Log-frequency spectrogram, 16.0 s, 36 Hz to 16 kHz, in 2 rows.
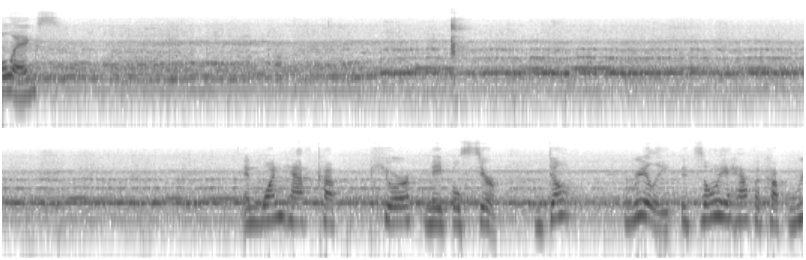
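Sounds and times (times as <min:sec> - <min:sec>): electric stand mixer whining: 0:00.0 - 0:16.0.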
